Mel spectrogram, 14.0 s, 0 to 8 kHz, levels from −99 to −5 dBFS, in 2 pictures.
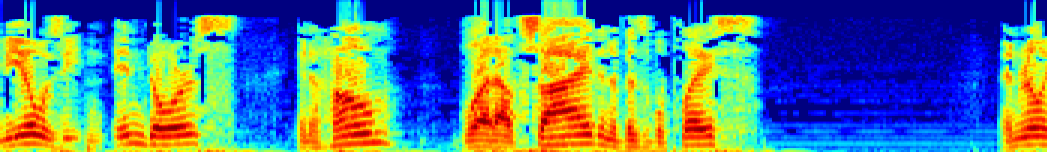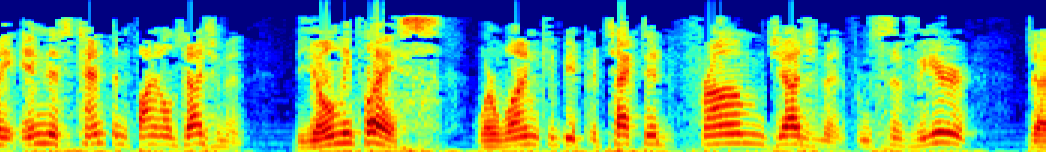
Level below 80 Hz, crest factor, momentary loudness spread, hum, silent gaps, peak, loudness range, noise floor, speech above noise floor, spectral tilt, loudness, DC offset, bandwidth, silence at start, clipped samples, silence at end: -42 dBFS; 14 dB; 16 LU; none; none; 0 dBFS; 6 LU; -68 dBFS; 55 dB; -6 dB/octave; -13 LUFS; under 0.1%; 8 kHz; 0 s; 0.2%; 0 s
